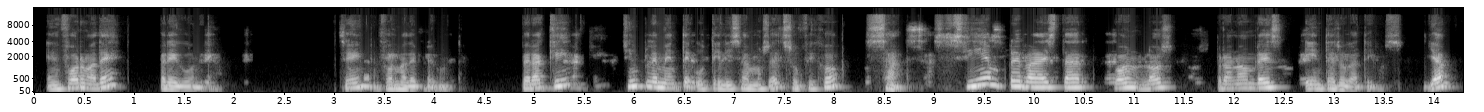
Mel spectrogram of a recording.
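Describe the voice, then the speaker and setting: A man teaching a live language class, his voice sitting a little high. He explains patiently, one step at a time, and keeps checking that the students follow with short questions. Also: sing-song, takes it slowly. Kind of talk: classroom lesson.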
